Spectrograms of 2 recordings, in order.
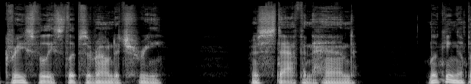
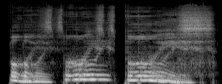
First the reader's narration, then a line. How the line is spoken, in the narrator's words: purrs the enchantress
